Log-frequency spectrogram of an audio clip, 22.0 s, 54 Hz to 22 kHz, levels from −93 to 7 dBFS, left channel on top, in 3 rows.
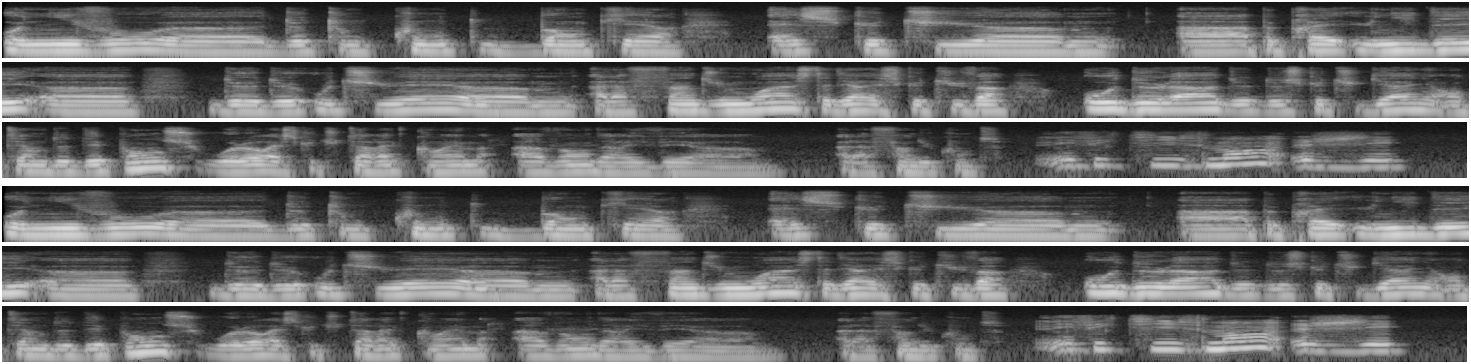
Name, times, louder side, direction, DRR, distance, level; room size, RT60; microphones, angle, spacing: voice 1, 0.0-5.6 5.9-18.5 18.8-19.6, left 2 dB, 65° left, 0.9 m, -23 dB
voice 2, 19.8-21.6, right 4 dB, 60° right, 0.6 m, -25 dB
2.4 x 2.3 x 2.2 m
head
